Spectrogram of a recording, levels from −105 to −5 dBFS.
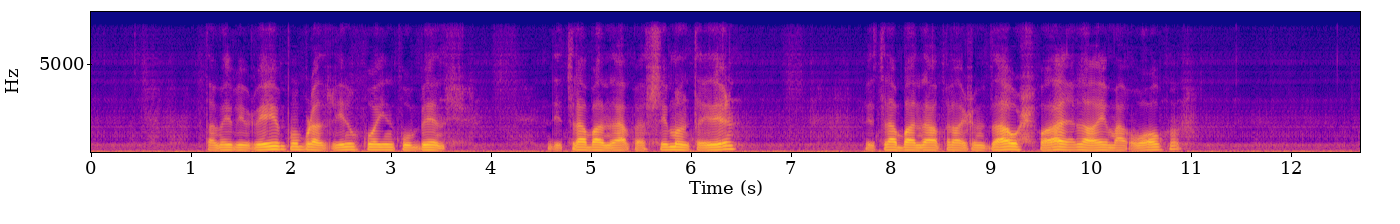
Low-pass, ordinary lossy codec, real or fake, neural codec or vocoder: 7.2 kHz; none; fake; autoencoder, 22.05 kHz, a latent of 192 numbers a frame, VITS, trained on many speakers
